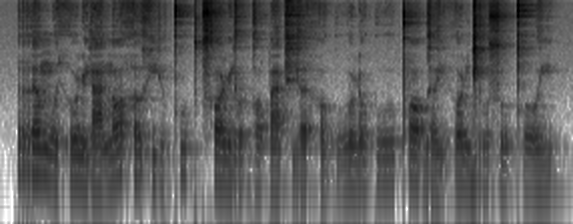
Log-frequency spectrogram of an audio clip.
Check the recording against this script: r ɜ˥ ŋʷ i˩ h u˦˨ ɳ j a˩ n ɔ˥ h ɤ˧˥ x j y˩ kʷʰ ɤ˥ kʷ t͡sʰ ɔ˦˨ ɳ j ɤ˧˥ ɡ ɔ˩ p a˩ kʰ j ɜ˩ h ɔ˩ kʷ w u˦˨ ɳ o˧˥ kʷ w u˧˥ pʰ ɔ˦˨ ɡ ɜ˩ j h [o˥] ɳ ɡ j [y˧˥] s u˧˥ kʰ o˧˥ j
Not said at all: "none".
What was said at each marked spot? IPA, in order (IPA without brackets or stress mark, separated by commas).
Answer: o˥, u˧˥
